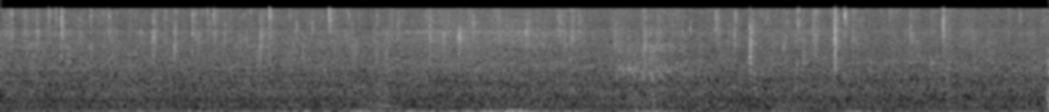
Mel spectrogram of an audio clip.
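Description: Heavy rain falling steadily on the garden and paved path: an even hiss of rain with many small drop taps.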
